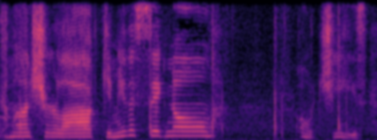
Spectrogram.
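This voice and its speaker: A woman's voice: fairly high pitch, takes it slowly, loud music behind the voice. A woman playing a brash, impulsive modern American sidekick in a comedy audio drama, slangy, blunt and sarcastic. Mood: rambling, sheepish.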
